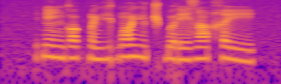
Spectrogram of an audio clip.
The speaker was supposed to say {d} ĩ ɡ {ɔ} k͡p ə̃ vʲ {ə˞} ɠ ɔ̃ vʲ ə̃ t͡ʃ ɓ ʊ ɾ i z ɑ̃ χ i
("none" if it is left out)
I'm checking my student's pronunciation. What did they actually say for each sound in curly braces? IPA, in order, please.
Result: ɗ, ɔ, ʌ

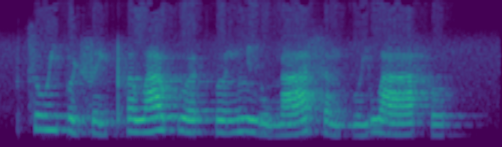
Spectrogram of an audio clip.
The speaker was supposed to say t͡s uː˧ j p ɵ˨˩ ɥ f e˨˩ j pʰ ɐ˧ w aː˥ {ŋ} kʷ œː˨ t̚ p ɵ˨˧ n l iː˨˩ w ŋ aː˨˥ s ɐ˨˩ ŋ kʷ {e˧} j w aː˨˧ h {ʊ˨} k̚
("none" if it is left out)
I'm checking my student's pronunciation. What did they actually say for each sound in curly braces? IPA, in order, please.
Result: none, e˨˥, ʊ˨

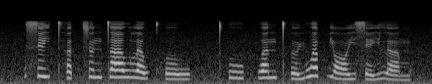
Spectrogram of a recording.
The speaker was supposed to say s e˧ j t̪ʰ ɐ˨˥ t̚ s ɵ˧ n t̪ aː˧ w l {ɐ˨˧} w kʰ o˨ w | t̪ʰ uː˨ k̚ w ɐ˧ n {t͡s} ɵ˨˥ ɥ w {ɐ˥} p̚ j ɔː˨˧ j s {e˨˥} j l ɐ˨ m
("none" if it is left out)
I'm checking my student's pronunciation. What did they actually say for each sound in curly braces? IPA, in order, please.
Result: ɐ˨˧, t̪ʰ, ɐ˥, e˨˥

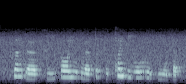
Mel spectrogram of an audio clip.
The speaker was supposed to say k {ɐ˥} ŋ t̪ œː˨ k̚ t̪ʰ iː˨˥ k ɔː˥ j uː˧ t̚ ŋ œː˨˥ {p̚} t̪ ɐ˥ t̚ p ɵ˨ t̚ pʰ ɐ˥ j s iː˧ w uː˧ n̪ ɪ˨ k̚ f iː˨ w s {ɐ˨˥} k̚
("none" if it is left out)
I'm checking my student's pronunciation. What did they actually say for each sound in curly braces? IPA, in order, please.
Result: ɐ˥, p̚, ɐ˨˥

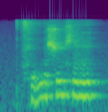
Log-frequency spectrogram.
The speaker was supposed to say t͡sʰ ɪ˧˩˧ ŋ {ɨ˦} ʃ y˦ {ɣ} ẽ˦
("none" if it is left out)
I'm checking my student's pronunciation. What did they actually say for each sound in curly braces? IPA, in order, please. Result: ɪ˦, ç

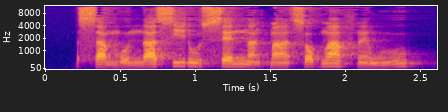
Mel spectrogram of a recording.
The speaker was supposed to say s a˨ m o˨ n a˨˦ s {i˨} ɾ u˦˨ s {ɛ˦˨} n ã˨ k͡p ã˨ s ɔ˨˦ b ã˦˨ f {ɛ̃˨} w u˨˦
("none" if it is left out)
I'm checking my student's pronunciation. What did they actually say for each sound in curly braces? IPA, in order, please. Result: i˦, ɛ˧, ɛ̃˨

